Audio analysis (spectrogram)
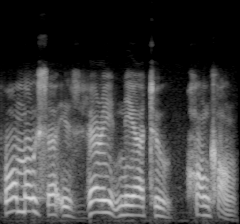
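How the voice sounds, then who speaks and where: A man's voice: on the high side, sing-song, slow, no echo, narrow, tinny audio. An actor playing a weary, stubborn male envoy in a 1940s radio drama, speaking in a dignified, resistant way over an old broadcast recording. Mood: dignified, resisting.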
